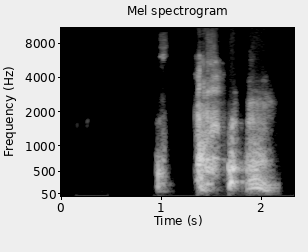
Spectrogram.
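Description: A man coughing: a short run of two or three sharp coughs starting about a second in, after a brief silence.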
